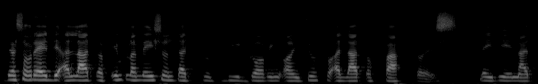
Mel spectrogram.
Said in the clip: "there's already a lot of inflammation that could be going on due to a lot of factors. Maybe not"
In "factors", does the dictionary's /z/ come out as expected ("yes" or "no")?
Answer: no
